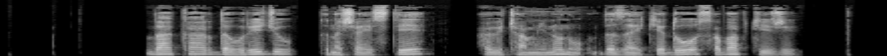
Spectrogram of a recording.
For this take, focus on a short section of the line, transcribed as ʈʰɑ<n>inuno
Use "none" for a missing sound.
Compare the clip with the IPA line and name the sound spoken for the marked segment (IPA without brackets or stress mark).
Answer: m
